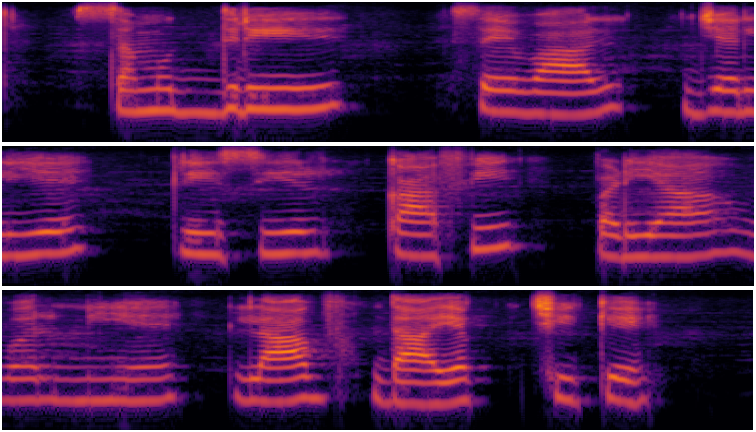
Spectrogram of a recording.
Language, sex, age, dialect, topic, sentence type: Magahi, female, 18-24, Northeastern/Surjapuri, agriculture, statement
